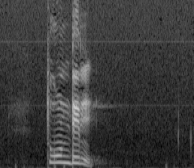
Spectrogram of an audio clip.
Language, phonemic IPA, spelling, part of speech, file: Tamil, /t̪uːɳɖɪl/, தூண்டில், noun, Ta-தூண்டில்.ogg
- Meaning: 1. fishing rod 2. fishhook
